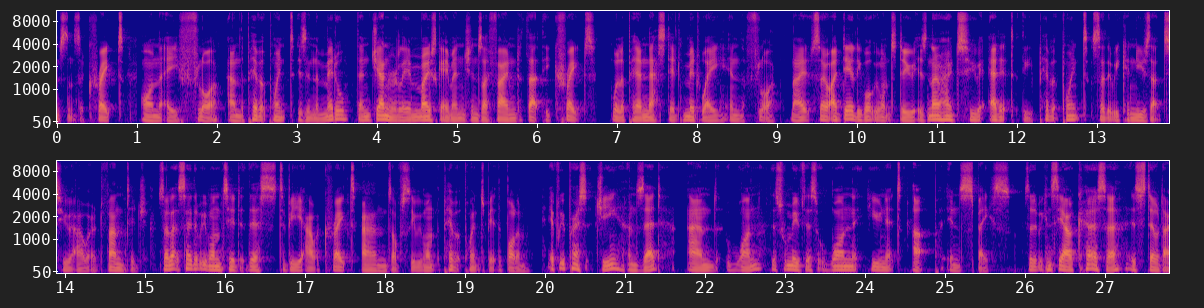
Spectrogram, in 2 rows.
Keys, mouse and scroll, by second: 16.0-19.9 middle drag, 20.6 g, 23.9-27.5 middle drag.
